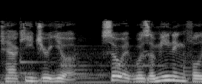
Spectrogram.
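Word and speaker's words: 八十: In Japan, the number 80 is pronounced Haki-ju-yo, so it was a meaningful year for Haki.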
